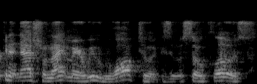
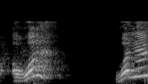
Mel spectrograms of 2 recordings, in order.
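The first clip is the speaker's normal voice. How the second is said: way higher and louder, baffled; incredulous old man; baffled high squawk; 13 semitones higher, 4 dB louder than usual. Retold or imitated. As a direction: play the old cook who can't believe it.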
